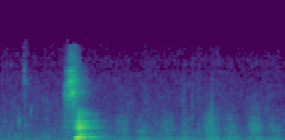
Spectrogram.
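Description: Samoyed dog panting faintly with quick, short breaths.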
